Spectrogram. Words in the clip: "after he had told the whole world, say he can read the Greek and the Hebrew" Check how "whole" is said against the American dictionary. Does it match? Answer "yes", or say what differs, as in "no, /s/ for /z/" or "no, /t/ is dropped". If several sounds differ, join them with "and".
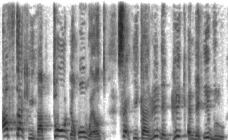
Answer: yes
